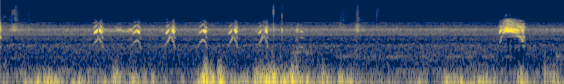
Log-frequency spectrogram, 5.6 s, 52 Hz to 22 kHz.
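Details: Northern royal albatross at the nest on 21 May 2024, a parent back and feeding its chick; seven quick high chirps in a steady series, a pause, then one louder peep, with wind buffeting underneath.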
